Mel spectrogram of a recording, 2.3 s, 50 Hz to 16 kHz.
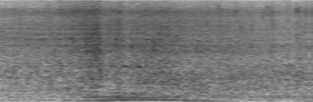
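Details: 1965 Ford Mustang coupe, rebuilt 289 small-block V8 with cam, 4bbl, electronic ignition, dual exhaust: deep lumpy burble, quick throttle blip pulls up cleanly and settles back; healthy, strong engine.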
